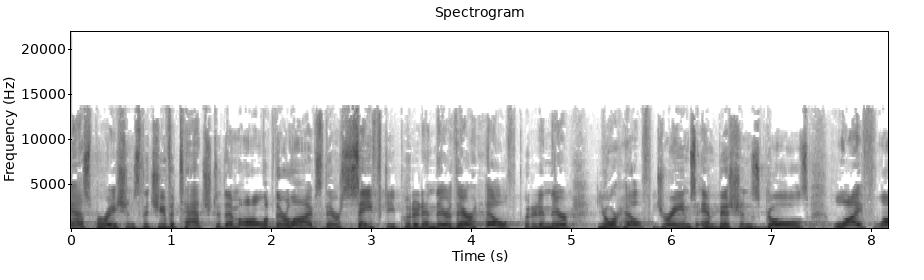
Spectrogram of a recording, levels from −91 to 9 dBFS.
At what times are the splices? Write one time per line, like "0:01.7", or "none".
0:05.8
